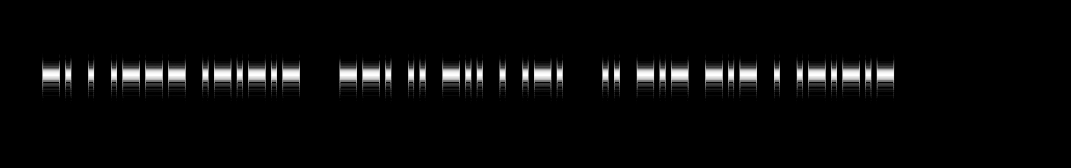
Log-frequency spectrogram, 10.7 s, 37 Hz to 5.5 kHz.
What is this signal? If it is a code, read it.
Morse code, heard as a keyed tone, about 21 wpm, 600 Hz. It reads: NEJ. GIDER IKKE.
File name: Ferie QRS 21wpm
